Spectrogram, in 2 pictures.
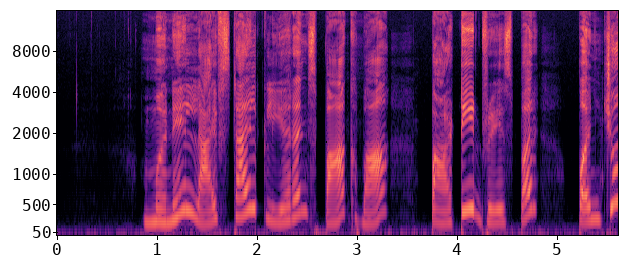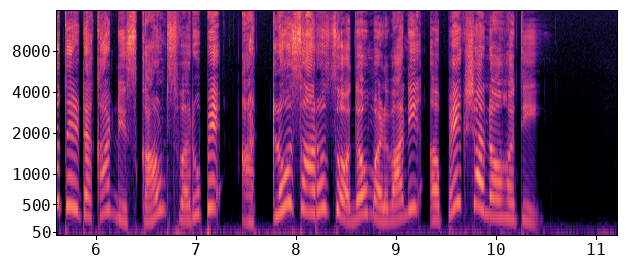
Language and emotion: Gujarati, surprised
